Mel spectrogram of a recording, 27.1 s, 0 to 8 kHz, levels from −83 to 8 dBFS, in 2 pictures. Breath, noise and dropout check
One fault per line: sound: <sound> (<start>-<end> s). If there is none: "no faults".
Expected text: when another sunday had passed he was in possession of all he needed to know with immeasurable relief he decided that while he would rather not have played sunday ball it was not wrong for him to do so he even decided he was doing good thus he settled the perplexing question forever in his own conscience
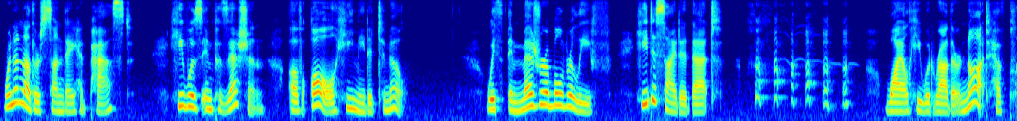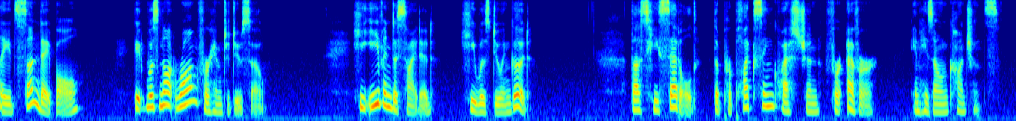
sound: laugh (10.0-11.5 s)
